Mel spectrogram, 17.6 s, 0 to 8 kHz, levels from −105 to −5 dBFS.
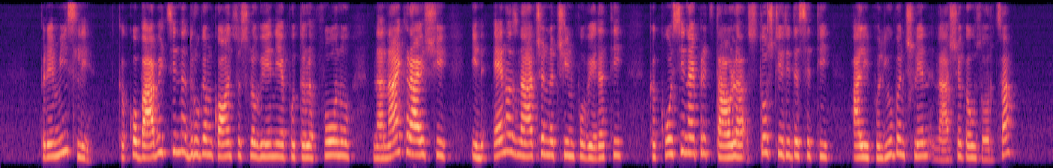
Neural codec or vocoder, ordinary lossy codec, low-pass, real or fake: autoencoder, 48 kHz, 128 numbers a frame, DAC-VAE, trained on Japanese speech; AAC, 48 kbps; 7.2 kHz; fake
